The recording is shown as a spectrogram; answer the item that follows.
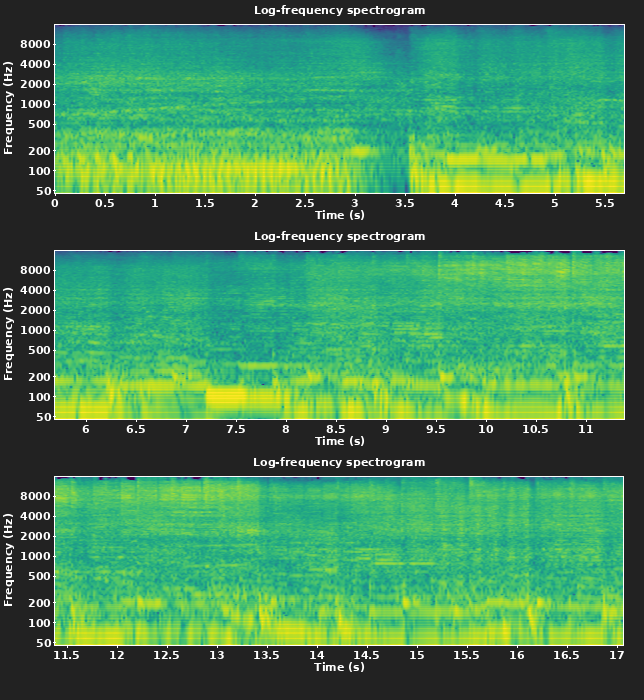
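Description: Loud electronic dance music from a DJ set over a club PA, heavy in the bass. About three seconds in the music briefly drops out, then the bass line comes back in.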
